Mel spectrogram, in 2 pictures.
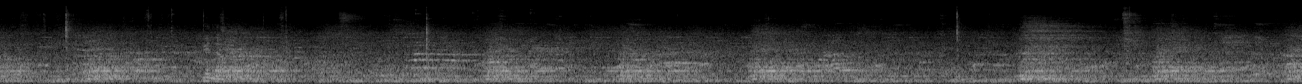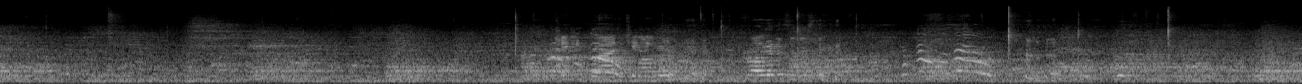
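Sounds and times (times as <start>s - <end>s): indistinct voices talking: 0.0s - 26.0s.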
